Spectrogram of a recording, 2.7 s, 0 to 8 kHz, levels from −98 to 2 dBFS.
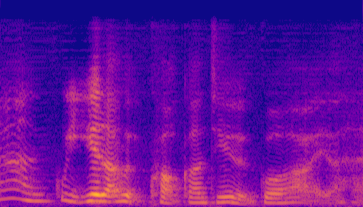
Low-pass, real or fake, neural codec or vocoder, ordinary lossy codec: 7.2 kHz; fake; codec, 16 kHz, about 1 kbps, DyCAST, with the encoder's durations; none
